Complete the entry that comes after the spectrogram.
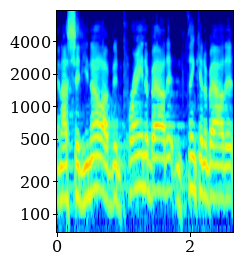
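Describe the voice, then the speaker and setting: A man with an American accent is heard with audible room echo. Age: 70s. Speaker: guest preacher, retired sports ministry worker. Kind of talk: sermon. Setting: church with congregation.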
